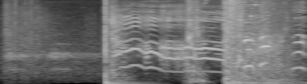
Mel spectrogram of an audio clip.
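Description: A bird thuds into wooden blocks.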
